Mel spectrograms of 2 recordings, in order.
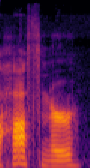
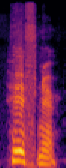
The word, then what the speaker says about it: Hefner: an invitation to the Hoffner or from Hoffner I'm sorry Hefner Hefner Hefner yeah the English is pronounced Hefner but yeah how Jo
